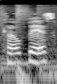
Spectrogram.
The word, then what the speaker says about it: Kobos: The birth of a side hustle since 2008, by day, Kobos, pronounced Kobos, has worked out of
